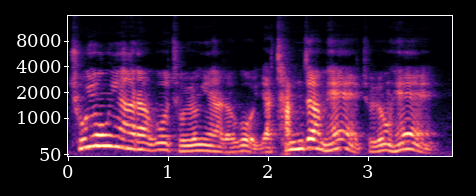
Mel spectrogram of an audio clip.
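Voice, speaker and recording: A man's voice: sits high, very animated, moderate pace, fairly bright tone, voice pushed up. A man voicing an irritated crowd that snaps and rebukes a noisy beggar, in a sermon. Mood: annoyed scolding. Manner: snapping, rebuking. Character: scolding crowd of irritated townspeople.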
